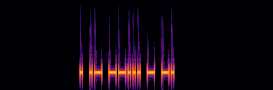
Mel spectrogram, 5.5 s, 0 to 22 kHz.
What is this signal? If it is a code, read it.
Morse code, heard as a keyed tone, about 25 wpm, 700 Hz. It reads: EA7TN
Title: DXCC-100 Call Signs - 5 Characters - Repeated 2x - 25wpm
